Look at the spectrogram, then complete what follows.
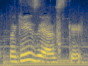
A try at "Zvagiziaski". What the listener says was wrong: You were very close. You missed the Z at the beginning. Zvagiziaski. Zvagiziaski.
